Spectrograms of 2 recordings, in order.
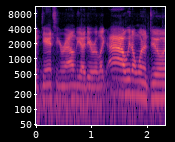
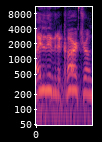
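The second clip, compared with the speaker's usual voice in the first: put-on groveling villain voice, higher; 6 semitones higher, 4 dB louder than usual. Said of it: "that Goldar voice that I did".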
